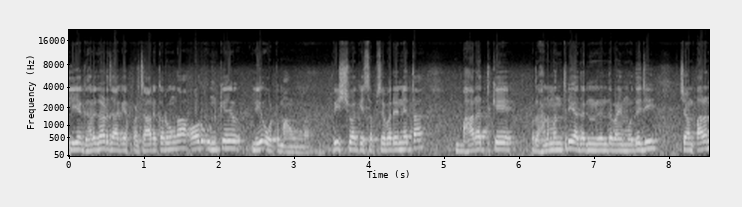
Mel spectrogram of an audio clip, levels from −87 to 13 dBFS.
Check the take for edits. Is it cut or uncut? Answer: cut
